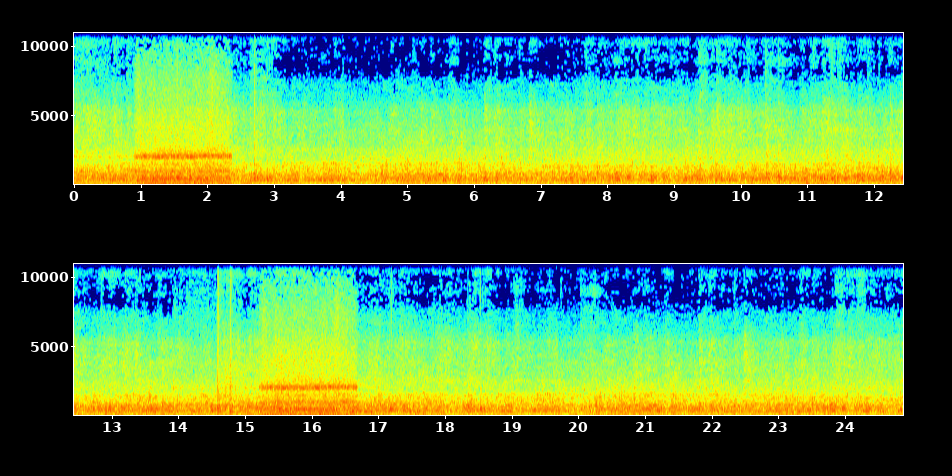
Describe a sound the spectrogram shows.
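A train engine hums and rumbles steadily as the train runs along the track.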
